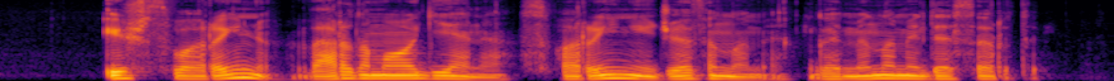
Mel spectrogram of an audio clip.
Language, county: Lithuanian, Panevėžys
